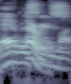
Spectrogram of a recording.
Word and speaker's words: Ares: How do you say Ares?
